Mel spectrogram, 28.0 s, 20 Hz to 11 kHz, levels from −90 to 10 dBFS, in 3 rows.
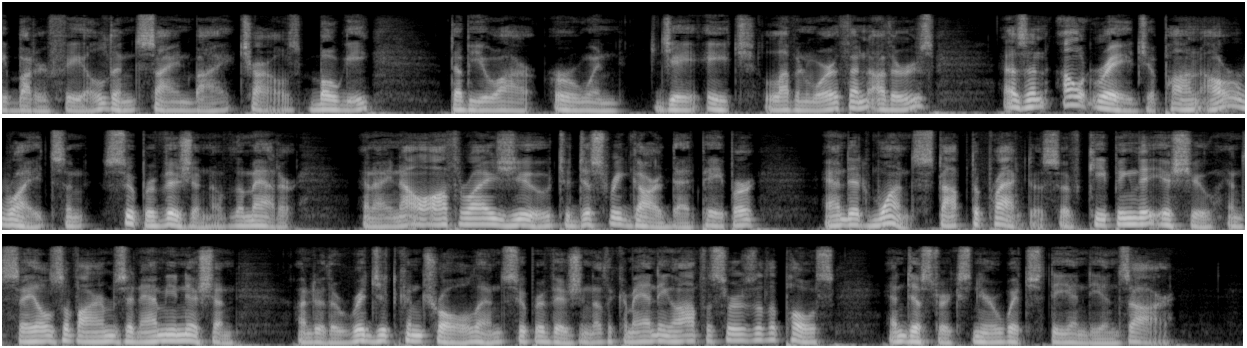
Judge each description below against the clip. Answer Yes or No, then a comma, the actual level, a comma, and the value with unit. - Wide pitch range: No, average, 4.2 semitones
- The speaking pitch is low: Yes, low, 110 Hz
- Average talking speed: Yes, average, 150 wpm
